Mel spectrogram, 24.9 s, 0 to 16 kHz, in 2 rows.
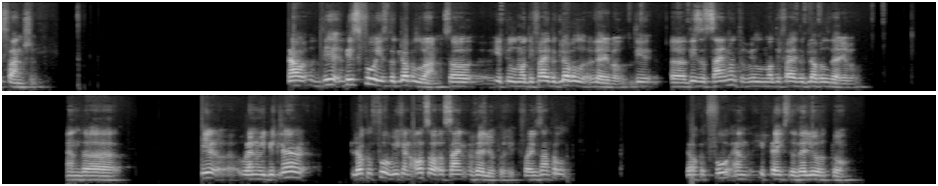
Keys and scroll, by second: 2.7-4.0 typing, 15.0 Down, 15.2 Down, 15.3 Down, 15.8 Down, 16.3 Down, 16.8 Up, 17.3 Right, 17.7 Right, 17.8 Right, 18.0 Right, 18.2 Right, 18.7 Right, 19.0 Right, 19.3 Right, 20.8-21.8 typing, 23.0 typing, 24.3 Escape.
